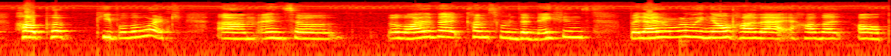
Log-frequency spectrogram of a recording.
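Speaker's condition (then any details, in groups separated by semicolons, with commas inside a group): Cerebral palsy, mild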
